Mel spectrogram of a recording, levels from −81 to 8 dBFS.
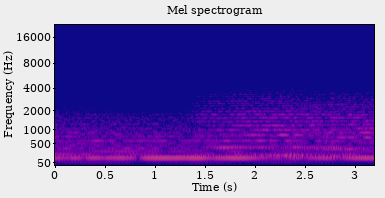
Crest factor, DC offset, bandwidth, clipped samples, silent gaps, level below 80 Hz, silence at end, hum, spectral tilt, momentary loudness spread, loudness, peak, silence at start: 12 dB; under 0.1%; 6.4 kHz; under 0.1%; none; -76 dBFS; 0 s; none; -8 dB/octave; 4 LU; -49 LUFS; -36 dBFS; 0 s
